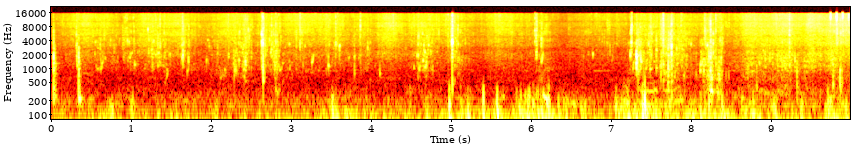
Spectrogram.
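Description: Hands sloshing in shallow muddy water while groping for fish, with irregular small splashes.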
